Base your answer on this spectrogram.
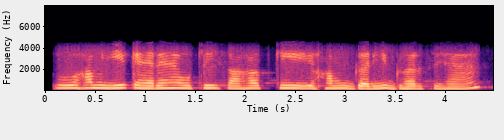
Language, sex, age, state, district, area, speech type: Hindi, female, 30-45, Uttar Pradesh, Varanasi, rural, conversation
